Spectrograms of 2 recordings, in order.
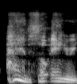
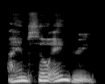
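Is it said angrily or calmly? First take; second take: angrily; calmly. First: It is said loudly, with open anger. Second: It is said calmly, with restrained anger.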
